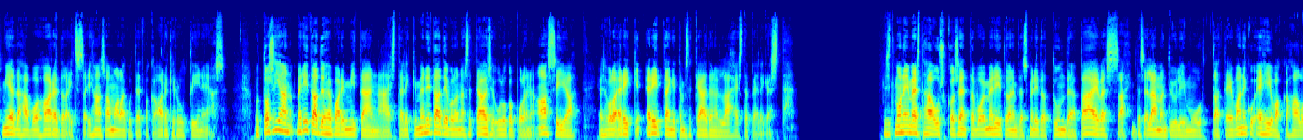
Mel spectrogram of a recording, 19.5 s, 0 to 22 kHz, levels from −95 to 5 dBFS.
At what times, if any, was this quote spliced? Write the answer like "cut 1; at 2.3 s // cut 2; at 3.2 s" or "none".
cut 1; at 3.6 s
